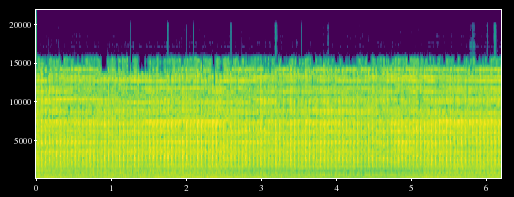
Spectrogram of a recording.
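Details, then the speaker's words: Chevrolet Corsa Classic at idle, run after a roadside assistance call because it would not start, with the battery warning light staying on. A loud, harsh high-pitched rattle pulses about four times a second, pointing to a failing alternator. "ó aí é o seguinte tá acontecendo esse barulho e tem a luz da bateria ó ela tá acesa direto tá vendo ó não apaga"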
